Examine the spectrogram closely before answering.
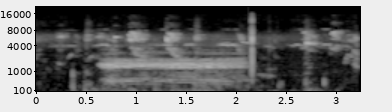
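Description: A buffalo lets out a loud, wavering call.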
